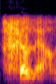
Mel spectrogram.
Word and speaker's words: Hillel: The first rabbinical school was the school of Hillel, H-I-L-L-E-L, and that's Hillel. It's pronounced, that's a guttural, Hillel.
